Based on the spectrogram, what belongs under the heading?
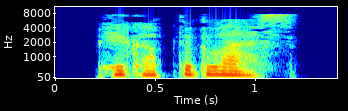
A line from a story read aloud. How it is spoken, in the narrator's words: she said in a harsh and hushed voice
